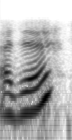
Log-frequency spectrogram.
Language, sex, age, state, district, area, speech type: Nepali, female, 30-45, West Bengal, Alipurduar, urban, conversation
